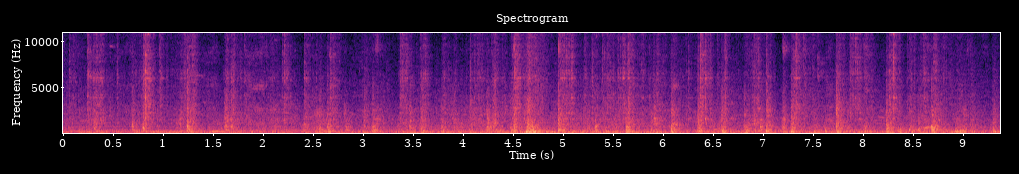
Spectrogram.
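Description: Passenger train car rolling along the track, its wheels clicking over rail joints amid a steady rumble and irregular clanks and rattles.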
